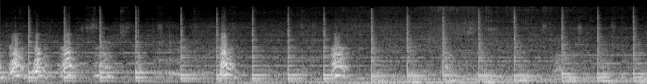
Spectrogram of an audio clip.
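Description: Background music with a steady beat, over which a puppy yips: three quick yips at the start, then single yips about two and three and a half seconds in.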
